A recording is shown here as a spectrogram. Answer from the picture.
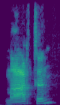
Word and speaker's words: Maarten: It's pronounced Maarten. Maarten, oh, okay, Maarten. But most people who speak English just say Maarten.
